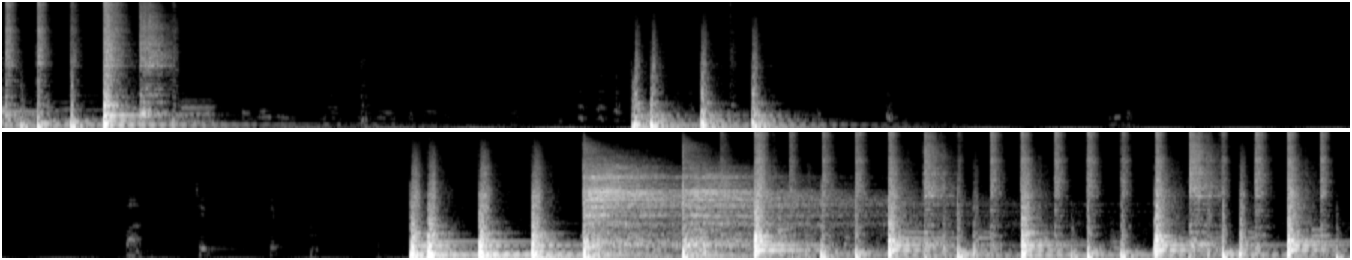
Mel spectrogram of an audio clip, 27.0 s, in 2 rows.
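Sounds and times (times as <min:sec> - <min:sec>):
tom drum: 0:00.0 - 0:01.7, 0:06.3 - 0:07.8, 0:17.6 - 0:26.9.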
